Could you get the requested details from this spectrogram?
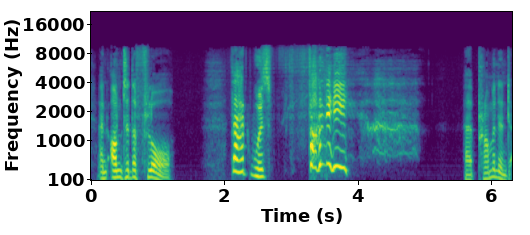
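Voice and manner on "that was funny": high, loud laughing shriek; shrieking with laughter. A narrator's reading. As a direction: squeal it through helpless laughter. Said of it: "She let out a scream of mirth".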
